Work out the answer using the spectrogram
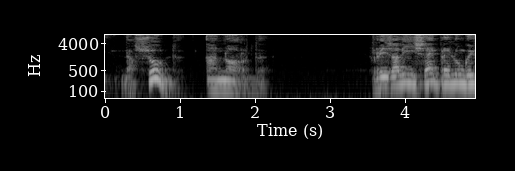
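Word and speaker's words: Norge: in norvegia dove abbiamo nord e il nome della norvegia pronunciato dal dagli abitanti nor questa radice la ritroviamo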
